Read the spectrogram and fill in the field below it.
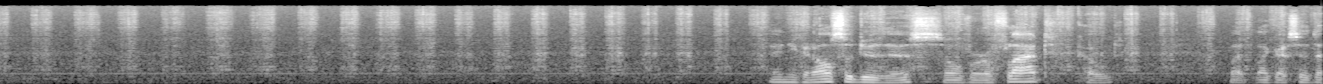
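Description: A small brush scrubs softly and rhythmically against a hard surface.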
